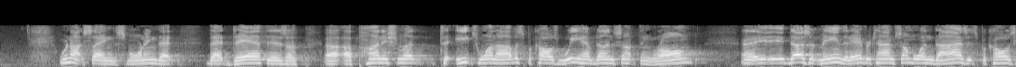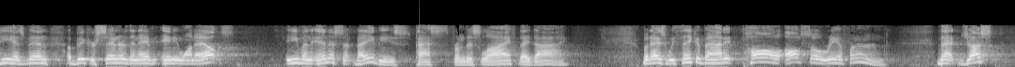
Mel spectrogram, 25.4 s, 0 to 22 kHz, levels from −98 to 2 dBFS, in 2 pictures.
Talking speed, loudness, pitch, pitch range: 145 wpm, -14 LUFS, 175 Hz, 150-190 Hz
